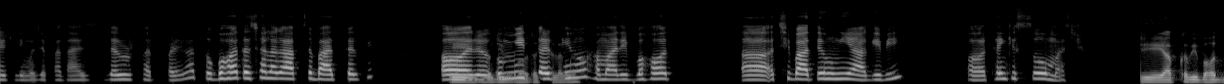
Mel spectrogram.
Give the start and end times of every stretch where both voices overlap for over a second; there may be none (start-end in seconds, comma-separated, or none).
4.5-5.8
